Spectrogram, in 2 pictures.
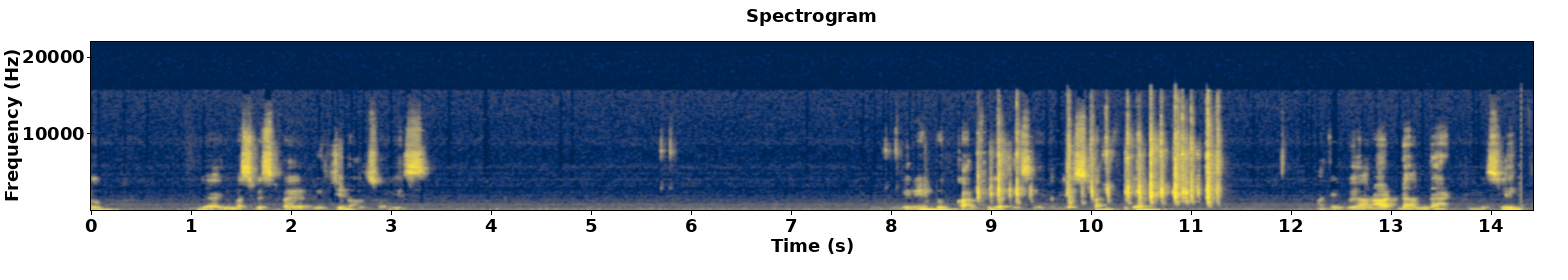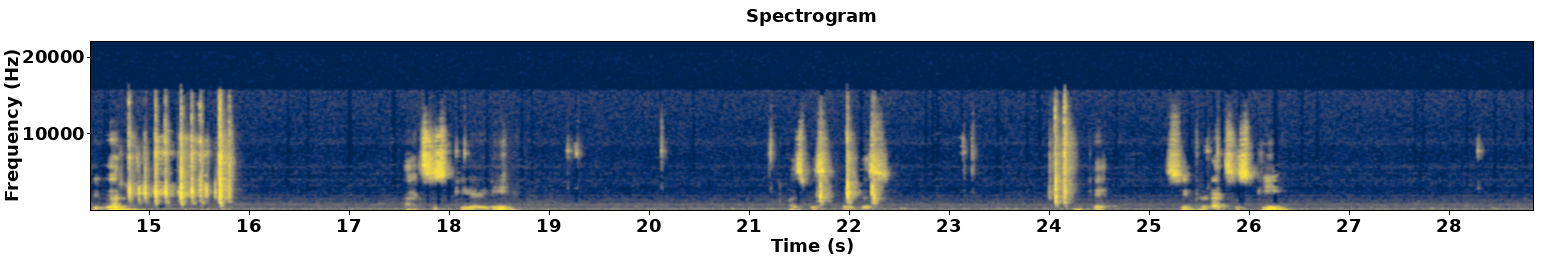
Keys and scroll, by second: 8.6-11.5 typing, 14.0-15.9 typing, 21.9 ctrl+c, 24.0 Return.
